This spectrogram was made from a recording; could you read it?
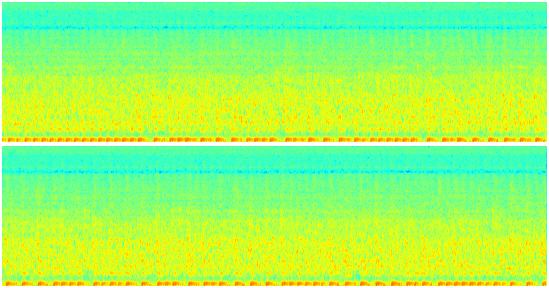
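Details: Suzuki Gixxer carbureted single-cylinder motorcycle with mileage drop: idle thumping about three beats a second, slightly uneven, fitting a lean stumble; rough idle from a suspected carburetor vacuum leak.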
